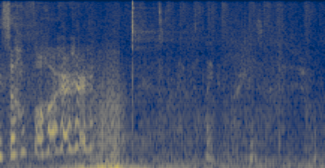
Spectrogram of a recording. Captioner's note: chuckles; woosh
